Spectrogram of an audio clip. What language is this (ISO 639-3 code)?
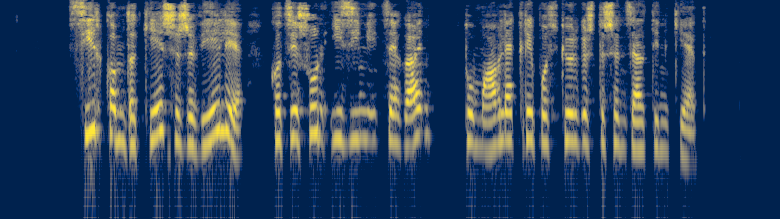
mrj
